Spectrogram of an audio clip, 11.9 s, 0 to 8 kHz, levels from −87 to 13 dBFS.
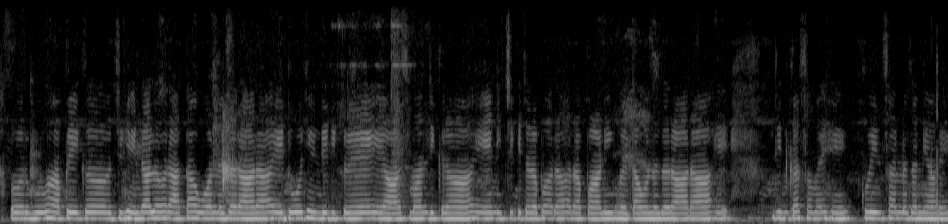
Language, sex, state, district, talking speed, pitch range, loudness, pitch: Hindi, female, Uttar Pradesh, Jalaun, 210 wpm, 215-220 Hz, -26 LUFS, 215 Hz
